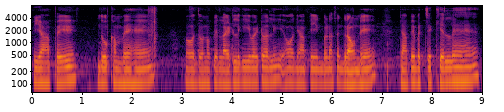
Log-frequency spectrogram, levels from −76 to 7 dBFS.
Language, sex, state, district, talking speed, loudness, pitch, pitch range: Hindi, male, Uttar Pradesh, Lalitpur, 185 wpm, -22 LUFS, 115 Hz, 115-120 Hz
